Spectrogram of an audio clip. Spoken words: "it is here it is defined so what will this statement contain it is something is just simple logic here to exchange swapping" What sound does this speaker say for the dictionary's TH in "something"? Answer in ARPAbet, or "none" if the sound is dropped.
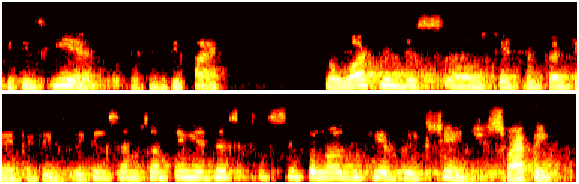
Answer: S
